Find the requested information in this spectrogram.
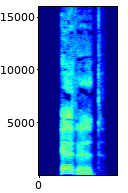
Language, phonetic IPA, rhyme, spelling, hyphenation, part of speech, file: Hungarian, [ˈɛrɛd], -ɛd, ered, ered, verb / noun, Hu-ered.ogg
- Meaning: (verb) 1. to originate, to come from, to derive from 2. to take its source (of a river, to begin somewhere) 3. to set out, to go away, to take to one's heels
